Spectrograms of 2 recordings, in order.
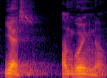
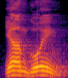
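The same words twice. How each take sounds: First: Low, soft, even answer; reply quietly, with no edge; gentle, lowered voice, unprovoked; calm reply. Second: Curt retort, falling on GOING; mildly irritated comeback; defiant reply. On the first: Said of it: "Your response will be". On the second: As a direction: answer back, a touch defiant. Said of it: "you're going to be responding". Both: Shown as a demonstration.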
